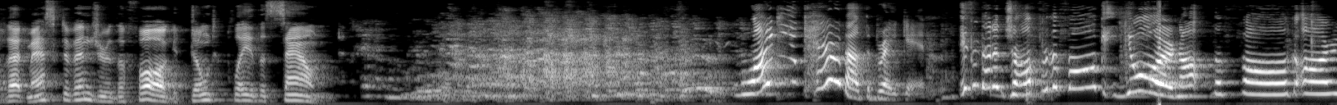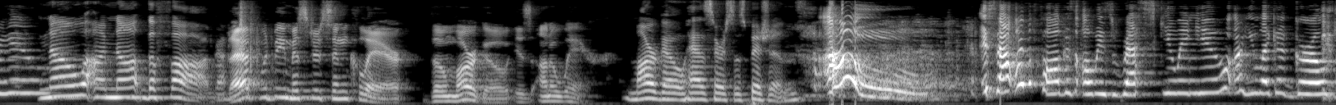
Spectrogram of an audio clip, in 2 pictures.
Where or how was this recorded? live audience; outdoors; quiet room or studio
live audience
